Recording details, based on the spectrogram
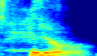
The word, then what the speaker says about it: Herr: All right, I'm going to talk to you a little bit about Sam Hare, and his last name is H-E-R-R, but it is pronounced Hare.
